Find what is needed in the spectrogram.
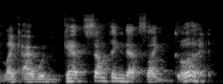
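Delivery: ordinary delivery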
